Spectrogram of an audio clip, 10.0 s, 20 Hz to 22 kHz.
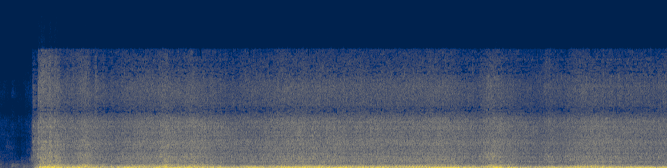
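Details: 1968 Triumph T100C Trophy 500 twin, after stripping and cleaning its Amal 626 Concentric carburettor: kick-started on full choke with a bit of rev, it catches straight away and settles into a steady, even beat, running cleanly.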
